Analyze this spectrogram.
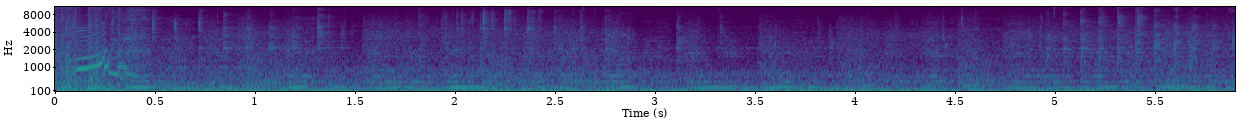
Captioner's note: tense music; student shouting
